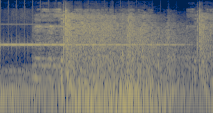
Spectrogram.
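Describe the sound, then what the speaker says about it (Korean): A loud explosion boom shakes the scene during a live broadcast of a Venezuelan military anniversary ceremony, with a second burst following after sustained rumbling noise, amid crowd and broadcast background. "대통령 연설 도중 폭발음과 함께 화면이 흔들립니다."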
